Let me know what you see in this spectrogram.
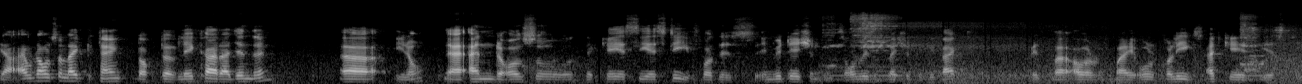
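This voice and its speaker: Against noticeable background noise, a man with a medium pitch speaks at a moderate pace, his intonation fairly even and his loudness swinging widely. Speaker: scientist, invited speaker. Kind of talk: lecture. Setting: video call. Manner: halting.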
